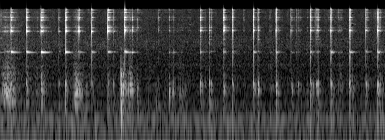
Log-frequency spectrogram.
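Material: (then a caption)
Crystal glass. An empty cut-crystal glass tumbler lying on its side on a wooden table is tapped and scratched with long painted fingernails. A steady run of bright, sharp clinks rings high and dies away almost instantly, with soft scraping between the taps.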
